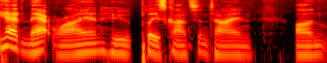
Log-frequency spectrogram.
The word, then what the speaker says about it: Constantine: Yes, and I do call it Constantine because that's how it's supposed to be pronounced.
